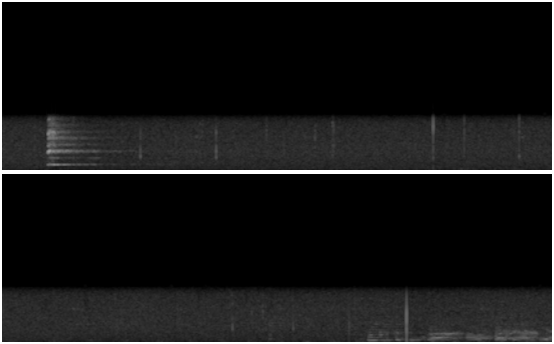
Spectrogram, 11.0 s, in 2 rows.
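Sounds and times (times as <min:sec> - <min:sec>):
rain hiss: 0:00.0 - 0:11.0
short high ringing tone: 0:00.5 - 0:01.7
faint ticks: 0:01.3 - 0:03.5, 0:04.2 - 0:09.7.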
